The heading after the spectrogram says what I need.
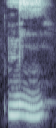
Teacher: Word initial velars stop K and G are no longer pronounced before nasals N.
